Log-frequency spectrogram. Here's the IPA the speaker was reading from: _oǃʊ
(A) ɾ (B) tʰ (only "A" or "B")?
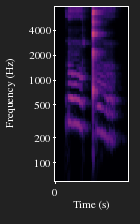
A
